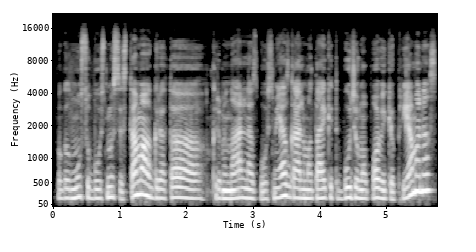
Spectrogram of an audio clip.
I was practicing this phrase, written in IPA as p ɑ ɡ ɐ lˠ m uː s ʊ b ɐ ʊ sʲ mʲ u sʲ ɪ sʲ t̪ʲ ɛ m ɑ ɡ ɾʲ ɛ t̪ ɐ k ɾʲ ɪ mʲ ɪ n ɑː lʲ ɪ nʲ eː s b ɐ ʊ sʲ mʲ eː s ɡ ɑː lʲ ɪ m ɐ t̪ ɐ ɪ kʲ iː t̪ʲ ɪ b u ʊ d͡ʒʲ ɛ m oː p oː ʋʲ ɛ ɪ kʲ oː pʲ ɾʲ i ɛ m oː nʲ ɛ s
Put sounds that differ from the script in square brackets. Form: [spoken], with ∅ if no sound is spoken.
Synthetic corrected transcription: p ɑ ɡ ɐ lˠ m uː s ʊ b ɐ ʊ sʲ mʲ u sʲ ɪ sʲ t̪ʲ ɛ m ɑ ɡ ɾʲ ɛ t̪ ɐ k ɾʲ ɪ mʲ ɪ n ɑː lʲ ɪ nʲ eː s b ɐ ʊ sʲ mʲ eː s ɡ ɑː lʲ ɪ m ɐ t̪ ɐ ɪ kʲ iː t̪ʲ ɪ b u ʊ d͡ʒʲ ɛ m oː p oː ʋʲ ɛ ɪ kʲ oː pʲ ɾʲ i ɛ m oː nʲ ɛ s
